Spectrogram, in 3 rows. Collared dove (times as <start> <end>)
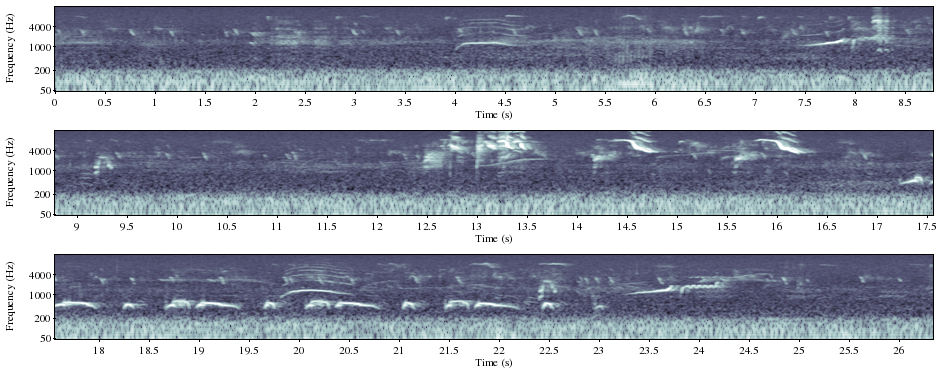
16.6 23.1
